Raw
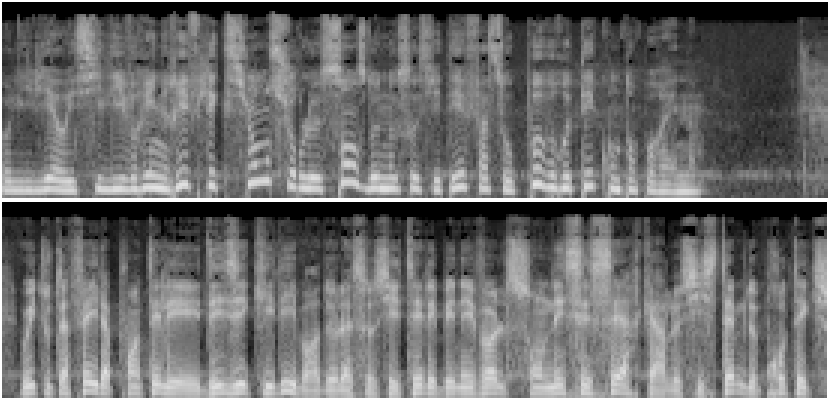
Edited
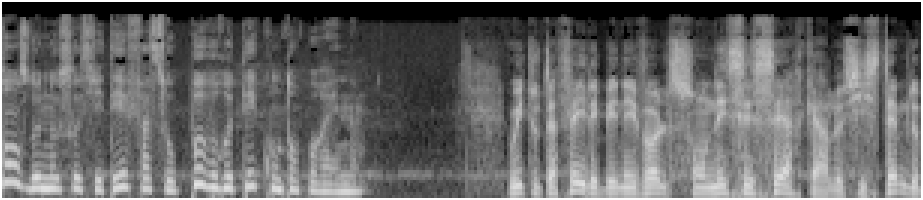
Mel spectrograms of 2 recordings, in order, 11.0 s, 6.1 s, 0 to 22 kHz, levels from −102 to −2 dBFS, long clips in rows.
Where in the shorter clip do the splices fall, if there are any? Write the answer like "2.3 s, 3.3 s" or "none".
3.9 s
